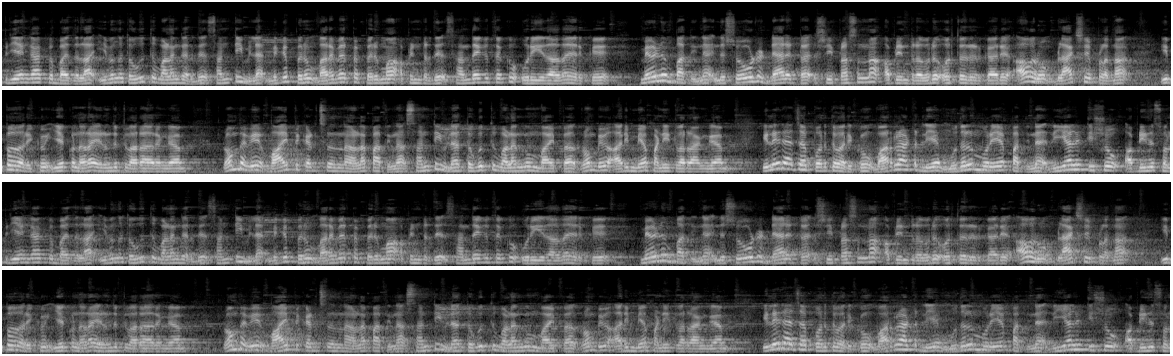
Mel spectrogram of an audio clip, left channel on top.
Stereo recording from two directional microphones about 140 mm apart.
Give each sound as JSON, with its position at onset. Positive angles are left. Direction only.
{"t": 0.1, "sound": "a man's voice", "side_deg": 35}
